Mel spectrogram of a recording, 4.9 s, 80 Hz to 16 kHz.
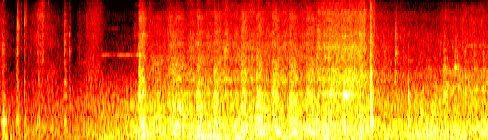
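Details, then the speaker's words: Rover 25 with K-series engine: quiet whirr then laboured, sluggish cranking, catching after a few seconds; slow cranking. Battery only 44%; battery and earth issues to be investigated, cause unconfirmed. "it's on but not quite as easily you could probably hear there that it didn't spin over anywhere near as quickly and that could be partly down to the problem couldn't it"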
